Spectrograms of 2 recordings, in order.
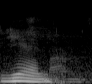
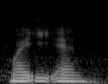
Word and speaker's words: Yen: And the 6th syllable is yen. It's like the Japanese money. Y-E-N. Yen.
